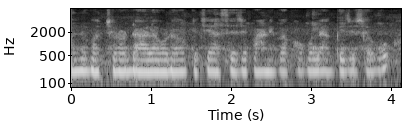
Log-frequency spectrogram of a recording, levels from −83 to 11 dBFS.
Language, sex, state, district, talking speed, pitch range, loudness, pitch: Odia, female, Odisha, Nuapada, 130 wpm, 195-200 Hz, -15 LUFS, 195 Hz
